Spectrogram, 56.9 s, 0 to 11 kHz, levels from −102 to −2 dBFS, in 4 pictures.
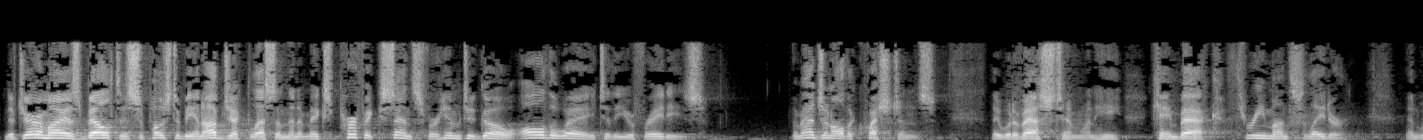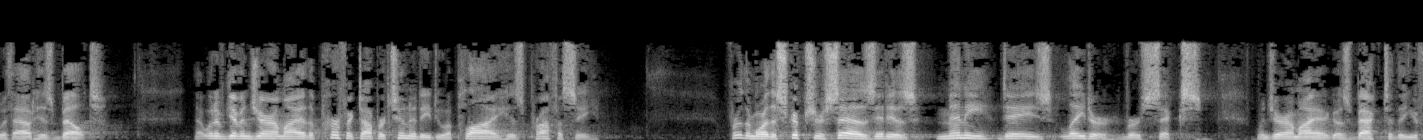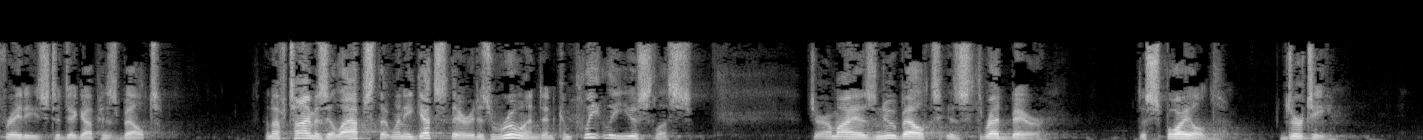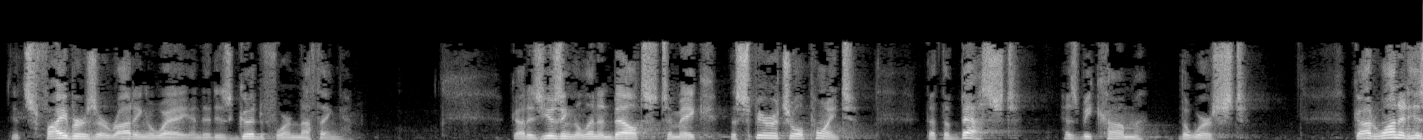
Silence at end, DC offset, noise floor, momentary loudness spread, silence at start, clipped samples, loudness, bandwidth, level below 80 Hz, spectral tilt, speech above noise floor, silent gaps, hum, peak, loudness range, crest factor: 0 s; under 0.1%; -77 dBFS; 14 LU; 0.05 s; under 0.1%; -21 LUFS; 8 kHz; -62 dBFS; -4.5 dB/octave; 56 dB; none; none; 0 dBFS; 6 LU; 22 dB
